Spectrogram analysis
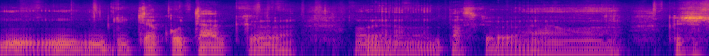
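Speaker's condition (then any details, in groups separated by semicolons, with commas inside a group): Huntington's disease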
